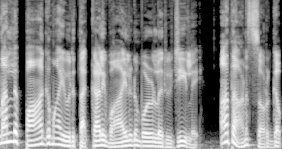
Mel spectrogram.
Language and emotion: Malayalam, happy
